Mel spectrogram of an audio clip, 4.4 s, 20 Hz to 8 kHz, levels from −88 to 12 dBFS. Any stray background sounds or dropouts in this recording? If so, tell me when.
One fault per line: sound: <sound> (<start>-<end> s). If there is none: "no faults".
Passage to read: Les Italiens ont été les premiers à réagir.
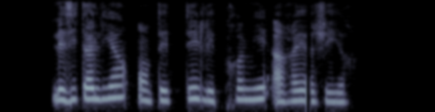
sound: dropout (3.0-3.1 s)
